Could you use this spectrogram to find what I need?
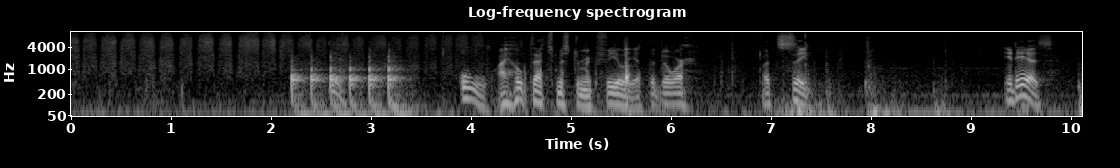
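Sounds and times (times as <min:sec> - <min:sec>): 
eraser rubbing out chalk drawing: 0:00.0 - 0:04.2
speech: 0:03.9 - 0:06.3, 0:06.9 - 0:07.6, 0:09.3 - 0:10.1.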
